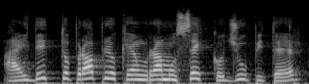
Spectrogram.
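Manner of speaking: understated trembling shout; trembling cry. A narrator's reading. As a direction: call up in acted alarm. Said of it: "gridò Legrand con la voce tremante".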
